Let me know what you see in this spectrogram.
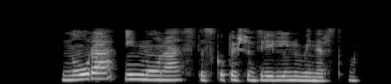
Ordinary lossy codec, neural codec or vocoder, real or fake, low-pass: MP3, 24 kbps; codec, 16 kHz, 4 kbps, FreqCodec, larger model; fake; 5.4 kHz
